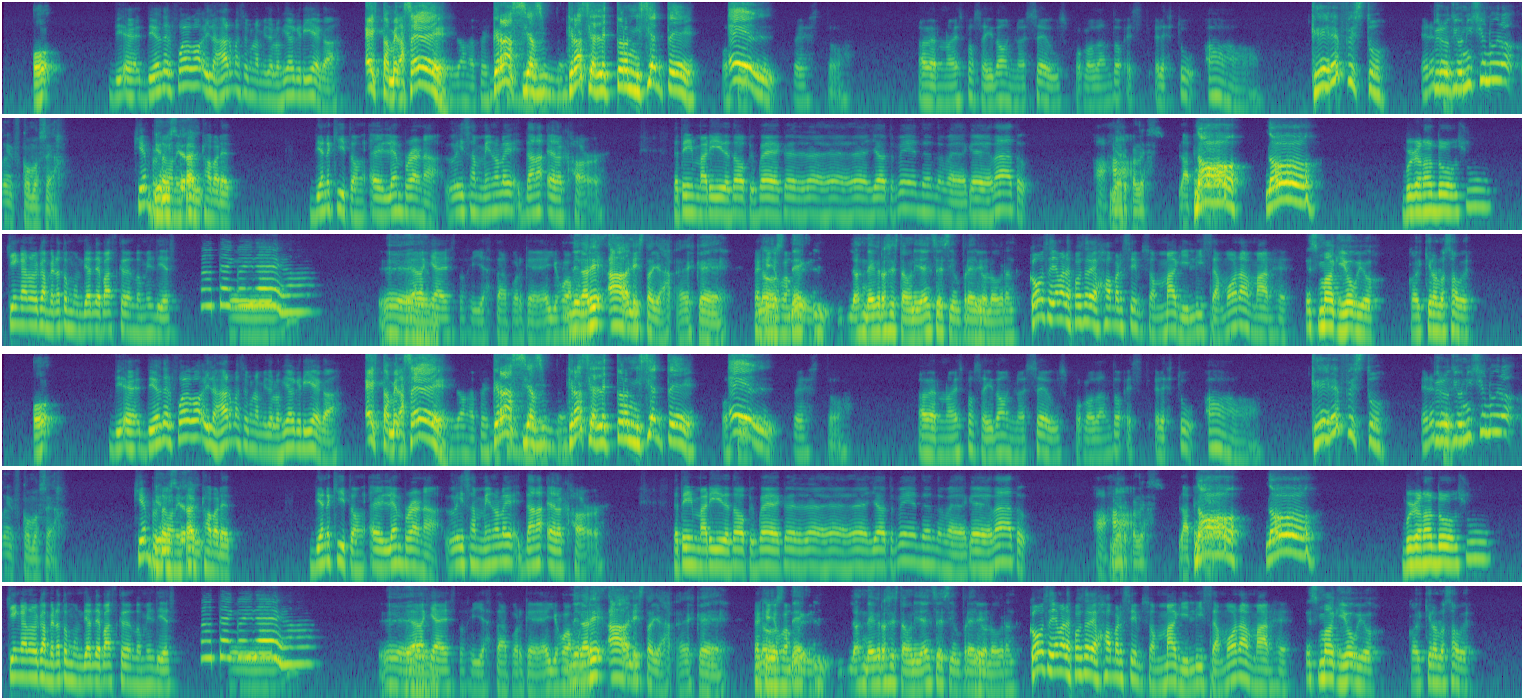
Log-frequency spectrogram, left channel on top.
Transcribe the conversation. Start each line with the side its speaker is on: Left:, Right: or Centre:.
Left: O,
Right: Di- eh, Dios del fuego y las armas según la mitología griega.
Left: esta me la sé.
Right: Poseidón, Hefesto,
Left: Gracias,
Right: eso es Dioniso.
Left: gracias, lector omnisciente.
Right: Poseidón,
Left: Él.
Right: Hefesto. A ver, no es Poseidón, no es Zeus, por lo tanto, es- eres tú. Ah,
Left: ¿Qué era Festo?
Right: eres
Left: Pero
Right: Hefesto.
Left: Dionisio no era... eh, Como sea.
Right: ¿Quién
Left: Dionisio
Right: protagonizó
Left: era
Right: el
Left: el
Right: cabaret? Diane Keaton, Eileen Brenna, Lisa Minnelli, Dana Elcar. De ti, Marie, de Doping, güey, que- de- de- de- de- yo te pido, no me queda tú. Ajá,
Left: miércoles.
Right: la pegué.
Left: ¡No! ¡No!
Right: Voy ganando su. ¿Quién ganó el Campeonato Mundial de Básquet en 2010? No tengo
Left: Eh,
Right: idea.
Left: eh,
Right: Le voy a dar aquí a estos y ya está, porque ellos juegan
Left: le
Right: muy
Left: daré.
Right: bien.
Left: Ah, listo ya. Es que
Right: Es
Left: los,
Right: que ellos juegan
Left: ne-
Right: muy bien.
Left: los negros estadounidenses siempre
Right: Sí.
Left: lo logran.
Right: ¿Cómo se llama la esposa de Homer Simpson? Maggie, Lisa, Mona, Marge.
Left: Es Maggie, obvio. Cualquiera lo sabe.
